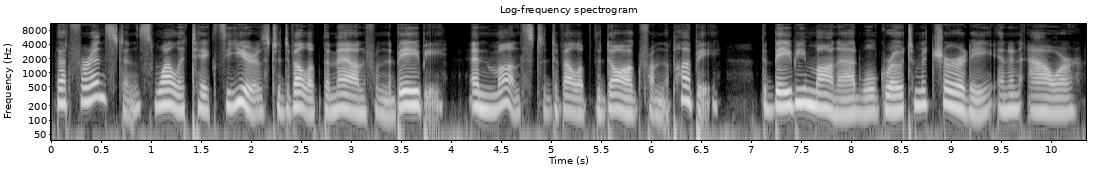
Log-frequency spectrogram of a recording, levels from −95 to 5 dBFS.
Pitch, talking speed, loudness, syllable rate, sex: 175 Hz, 190 wpm, -17 LUFS, 5.0 syllables/s, female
